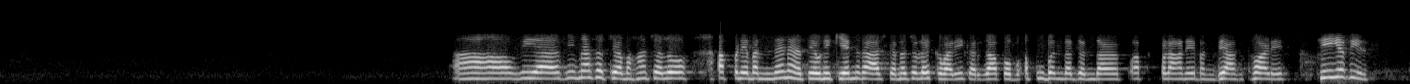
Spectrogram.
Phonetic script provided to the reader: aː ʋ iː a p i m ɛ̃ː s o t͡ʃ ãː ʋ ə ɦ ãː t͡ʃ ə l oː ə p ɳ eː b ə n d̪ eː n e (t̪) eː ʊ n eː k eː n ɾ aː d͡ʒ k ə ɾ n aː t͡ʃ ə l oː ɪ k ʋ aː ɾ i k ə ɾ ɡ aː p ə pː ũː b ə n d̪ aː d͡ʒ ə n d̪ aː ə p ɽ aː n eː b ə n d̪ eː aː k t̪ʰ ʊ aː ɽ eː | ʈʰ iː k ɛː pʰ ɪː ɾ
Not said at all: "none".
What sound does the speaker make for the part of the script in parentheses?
t̪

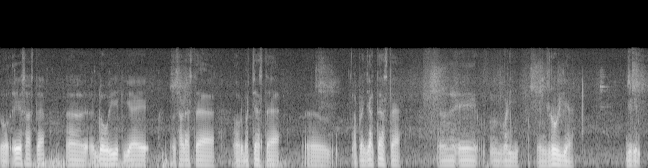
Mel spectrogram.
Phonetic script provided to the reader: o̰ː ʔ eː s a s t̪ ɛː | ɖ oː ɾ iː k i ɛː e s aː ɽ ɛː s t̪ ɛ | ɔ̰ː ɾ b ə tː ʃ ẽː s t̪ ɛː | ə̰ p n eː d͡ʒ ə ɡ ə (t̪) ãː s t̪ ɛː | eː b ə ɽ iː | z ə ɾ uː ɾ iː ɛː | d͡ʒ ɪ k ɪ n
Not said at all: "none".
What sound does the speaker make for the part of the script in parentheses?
t̪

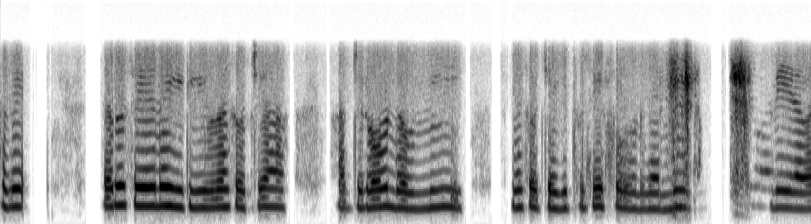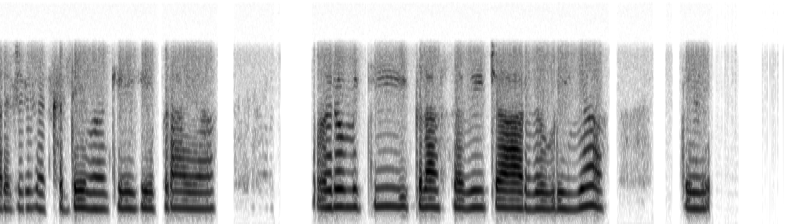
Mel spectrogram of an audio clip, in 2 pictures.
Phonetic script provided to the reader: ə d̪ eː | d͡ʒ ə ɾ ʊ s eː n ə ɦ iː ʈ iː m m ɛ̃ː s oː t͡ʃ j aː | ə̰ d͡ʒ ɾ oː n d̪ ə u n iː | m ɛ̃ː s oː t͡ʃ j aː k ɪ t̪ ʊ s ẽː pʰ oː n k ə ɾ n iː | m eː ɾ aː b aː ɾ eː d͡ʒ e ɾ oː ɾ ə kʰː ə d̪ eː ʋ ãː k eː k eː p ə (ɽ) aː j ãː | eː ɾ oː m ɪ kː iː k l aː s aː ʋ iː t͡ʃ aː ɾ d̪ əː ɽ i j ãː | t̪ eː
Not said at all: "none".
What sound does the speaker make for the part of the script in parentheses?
ɽ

